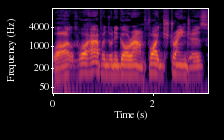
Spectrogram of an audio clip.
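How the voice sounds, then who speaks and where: Putting on a character voice, a man speaks at a moderate pace and medium pitch with fairly even intonation and big swings in loudness. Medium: read story. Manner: gruff, blustering.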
